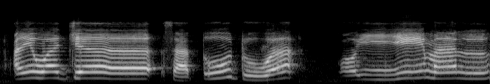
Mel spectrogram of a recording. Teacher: Jadi di sini di saktah ini tidak boleh bernafas, berhenti dua ketukan, tapi tidak boleh bernafas.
